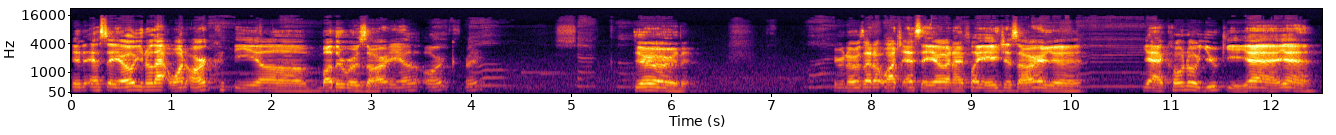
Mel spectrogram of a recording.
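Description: A man's voice: mid-range voice, steady tone, unhurried, long pauses, bright, forceful tone, slight background noise. A man gushing in slangy, casual livestream commentary, full of bro and dude, as he reacts to a game. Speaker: live streamer reacting to game cutscenes. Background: game music behind the voice.

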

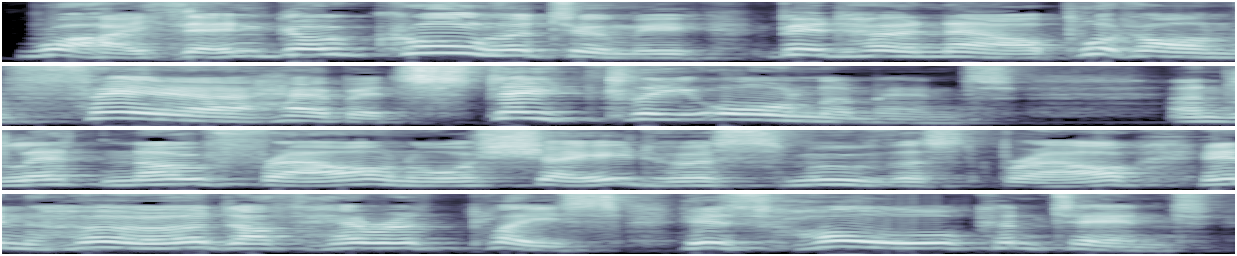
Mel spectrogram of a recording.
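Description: An older man acting a grief-racked old king in a Jacobean verse tragedy. His voice sits high for a man and moves slowly, declaiming each measured line with remorse and bitter self-reproach. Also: expressive. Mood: desperate denial. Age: older, around 70. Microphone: lectern microphone.

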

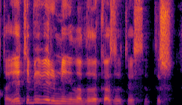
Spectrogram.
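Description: A man's voice: mid-range voice, huge pitch swings, racing, vocal fry, fairly bright tone, a little hiss or hum. A man from Donetsk hosting a chat-roulette talk, needling and mocking the person he talks to. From Donetsk, Ukraine. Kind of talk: argumentative casual chat.

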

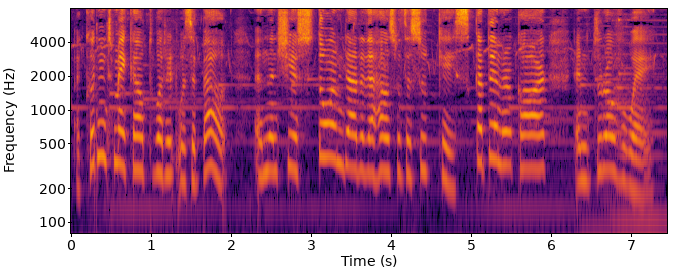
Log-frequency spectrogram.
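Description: Female neighbor: high-pitched, anxious, earnest busy mother confiding concerns, radio play. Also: animated, moderate pace, a little mellow, soft background music. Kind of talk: audio drama acting.

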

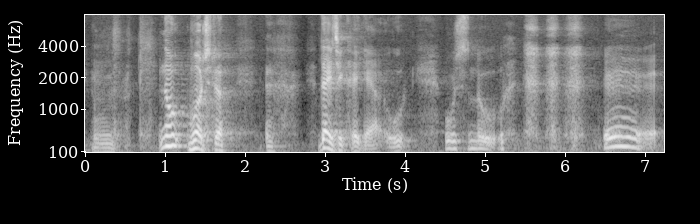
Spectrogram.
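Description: An actor playing a suspicious, querulous old sick gentleman in a radio play, groaning, muttering and repeating himself in a halting way. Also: medium pitch, gravelly, exaggerated voice. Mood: weary, groaning.

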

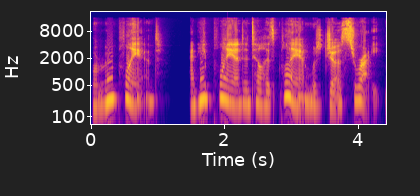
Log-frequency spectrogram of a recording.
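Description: Slow-paced woman reading a picture book. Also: mid-range voice, creaky. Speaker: storybook reader. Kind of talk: expressive children's picture book read-aloud.

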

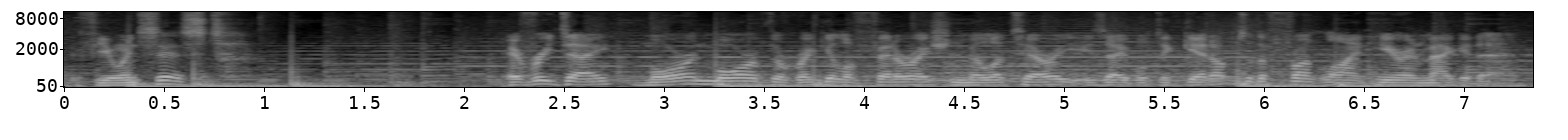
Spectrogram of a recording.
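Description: A man's voice: medium pitch, fast talker, over music, close to an everyday voice. A man playing a formal, resolute military commander giving a scripted mission briefing in a game. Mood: grave, measured.

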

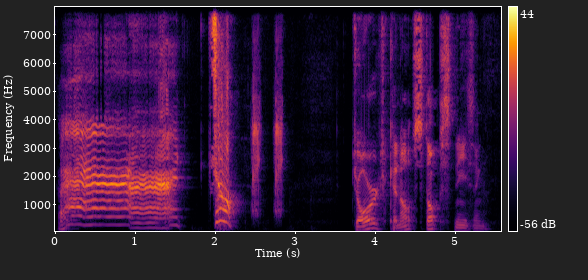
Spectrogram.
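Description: A man's voice: on the low side, very animated, a little slow. A man reading a children's storybook aloud as scripted narration. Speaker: storybook reader.

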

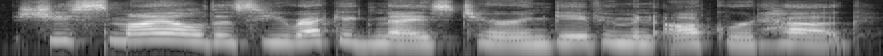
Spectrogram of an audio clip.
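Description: A woman's voice: a little high, normal speed, sharp tone. A woman reading scripted narration for a story.

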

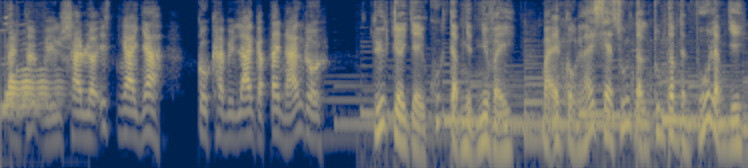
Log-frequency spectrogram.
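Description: A man's voice: mid-range voice, expressive, a little fast, natural voice. A man voicing a caring, worried middle-aged father in a cartoon, earnest and chiding. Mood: concerned. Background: background music.

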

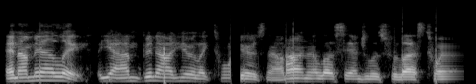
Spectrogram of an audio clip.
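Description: A man's voice: mid-range voice, fairly even intonation, quick pace. A man, a therapist guest answering at length with many fillers and restarts on a video call. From New York City. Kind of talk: conversational interview answers. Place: indoor office, video call. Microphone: earbuds on a video call. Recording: dull, dry video call audio.

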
